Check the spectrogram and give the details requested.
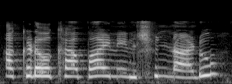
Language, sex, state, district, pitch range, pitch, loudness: Telugu, female, Andhra Pradesh, Annamaya, 365-390 Hz, 380 Hz, -14 LUFS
